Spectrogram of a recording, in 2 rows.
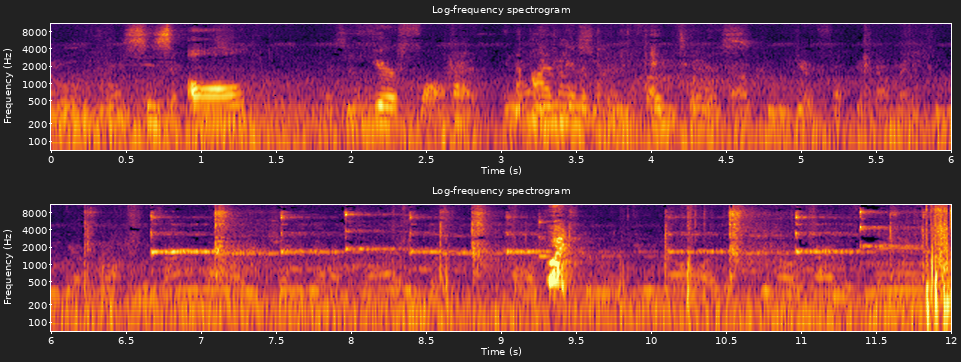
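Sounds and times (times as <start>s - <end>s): background music with held tone: 6.1s - 12.0s
person shouting: 9.2s - 9.6s.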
